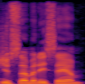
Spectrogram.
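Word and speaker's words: Yosemite Sam: Yuseity Sam. Yeah, Yosin Sam.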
